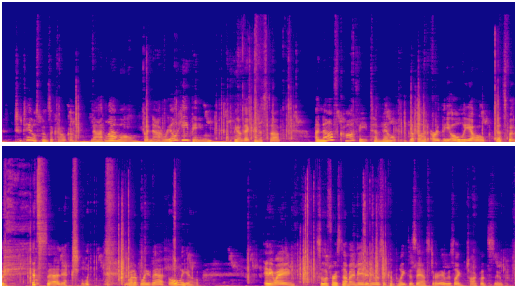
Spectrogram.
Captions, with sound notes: "two tablespoons of cocoa not level but not real heaping" you know that kind of stuff "enough coffee to melt the oleo" that's what it (laughs) said if you want to believe that" "oleo" anyway so the first time i made it, it was a complete disaster it was like chocolate soup,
